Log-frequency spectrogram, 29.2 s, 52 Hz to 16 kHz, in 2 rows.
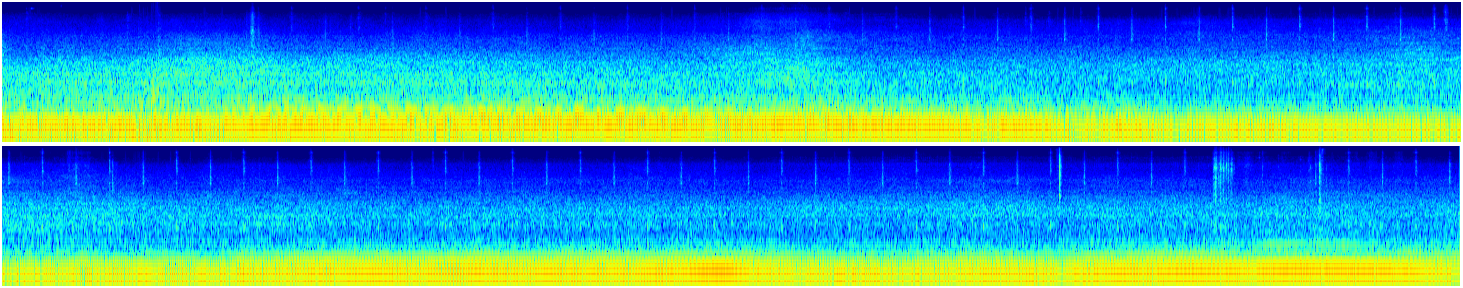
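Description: Ferrari California's 4.3-litre V8 engine running at low revs in town driving, its pitch drifting gently up and down with light throttle.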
